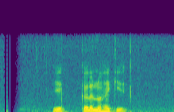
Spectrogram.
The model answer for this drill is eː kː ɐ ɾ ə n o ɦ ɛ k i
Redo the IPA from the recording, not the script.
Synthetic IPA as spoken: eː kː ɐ l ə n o ɦ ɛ k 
